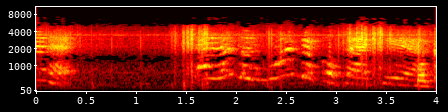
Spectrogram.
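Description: Radio-drama dialogue: after a brief pause, a quieter voice speaks from about a second and a half in, less distinct than the main lines around it.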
